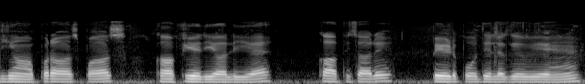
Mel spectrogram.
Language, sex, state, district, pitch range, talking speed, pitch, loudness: Hindi, male, Uttar Pradesh, Shamli, 120-130 Hz, 135 wpm, 125 Hz, -17 LUFS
